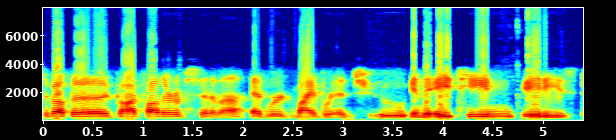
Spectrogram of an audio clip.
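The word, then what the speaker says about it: Eadweard: He is the founder of Motion 58 and director of the Vith film Eadward. I hope I am pronouncing that right. Hi, Kyle. – Hey, how's it going? Yeah, you said it right, Eadward.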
